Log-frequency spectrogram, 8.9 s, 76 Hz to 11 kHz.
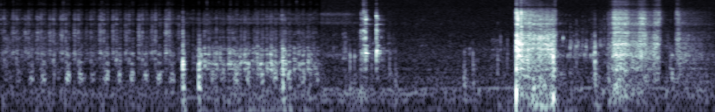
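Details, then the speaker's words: Coolant reservoir cap tested with a hand pump via the breather return line: quick pump strokes, then short sharp hisses as the relief valve vents at about 14 and pressure stops rising, correct opening pressure. "ет расти и на 14 она остановится и будет слышно шипение с под крышки"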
